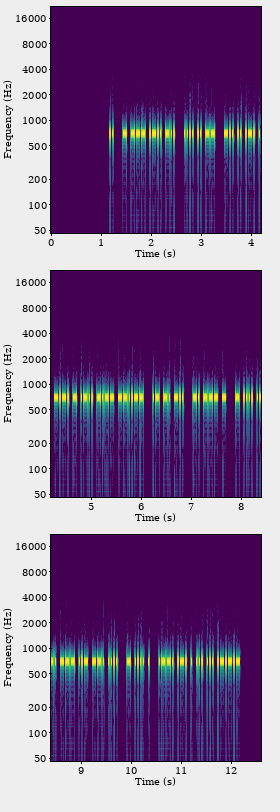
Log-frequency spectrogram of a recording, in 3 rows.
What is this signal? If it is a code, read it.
Morse code, heard as a keyed tone, about 46 wpm, 700 Hz. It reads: I TOLD HIM DIRECTLY, AND NOT THROUGH THE PRESS.
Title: Sentences from Top 1000 Words - Review Part 1 - 45wpm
